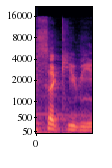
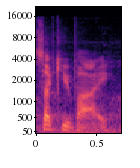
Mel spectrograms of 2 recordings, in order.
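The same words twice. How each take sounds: First: The word is said in a Latin style. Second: The word is said in an English style. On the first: "I say succubi ... it's the Latin way of pronouncing it" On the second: "not succubi"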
